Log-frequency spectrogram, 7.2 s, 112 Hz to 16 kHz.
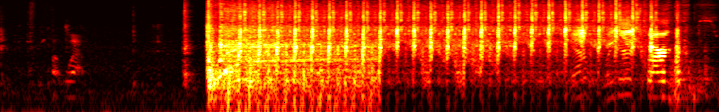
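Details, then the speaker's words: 12 HP Briggs & Stratton flathead, reinstalled after sump and PCV gasket replacement: steady cranking about three turns a second with no firing. Spark is present and the plug is not oily; suspected to be something knocked loose in the carburetor. "All right. That means we probably knocked something loose in the carburetor."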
